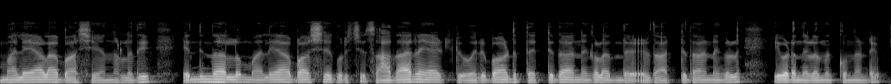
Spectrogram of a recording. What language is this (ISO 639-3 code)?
mal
